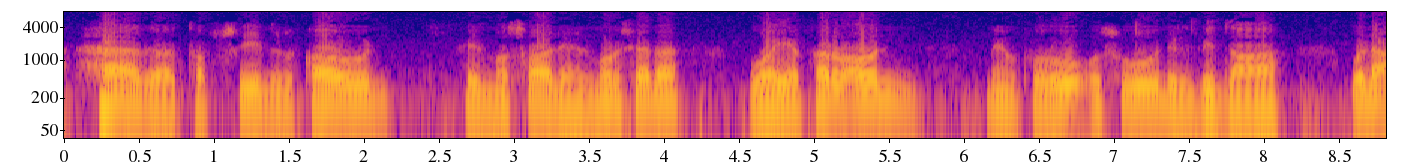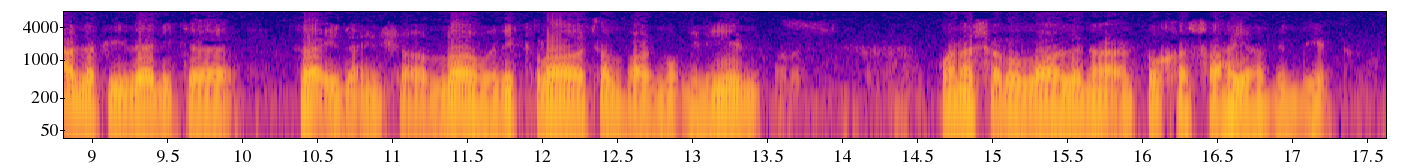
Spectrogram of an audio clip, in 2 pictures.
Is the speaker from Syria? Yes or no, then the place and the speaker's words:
yes; Syria; كما يقول العام عندنا في سوريا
